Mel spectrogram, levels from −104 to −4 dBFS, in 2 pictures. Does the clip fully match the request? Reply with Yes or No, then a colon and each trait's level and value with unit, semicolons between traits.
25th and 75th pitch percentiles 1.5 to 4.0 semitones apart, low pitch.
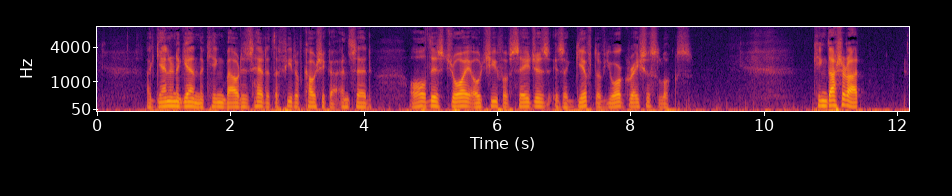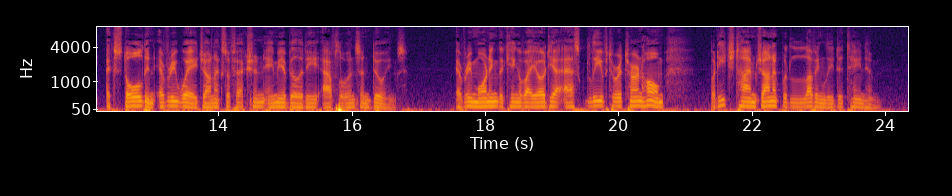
Yes: average, 3.2 semitones; low, 105 Hz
